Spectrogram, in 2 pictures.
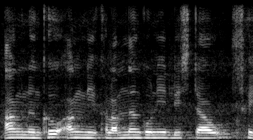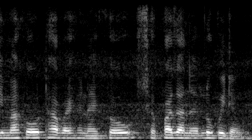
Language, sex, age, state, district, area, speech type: Bodo, male, 18-30, Assam, Kokrajhar, rural, read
